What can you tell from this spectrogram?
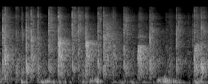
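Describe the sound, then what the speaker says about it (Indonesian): Classroom applause for a student group, a small cluster of distinct hand claps in an uneven rhythm, moderately near and fairly quiet, lasting about two seconds. "berikan tepuk tangan untuk kelompok 1."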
